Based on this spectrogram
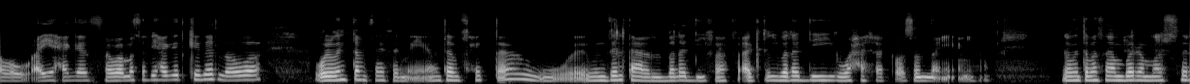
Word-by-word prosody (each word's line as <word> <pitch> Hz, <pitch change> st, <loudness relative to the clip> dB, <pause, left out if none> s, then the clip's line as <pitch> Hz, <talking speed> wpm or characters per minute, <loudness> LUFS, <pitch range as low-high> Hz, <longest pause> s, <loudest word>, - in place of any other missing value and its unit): أو 85 Hz, -1 st, -3 dB
أي 185 Hz, +2 st, +1 dB
حاجة. 185 Hz, 0 st, -3 dB
سواء 180 Hz, 0 st, +1 dB
مثلًا 200 Hz, +2 st, -3 dB
في 210 Hz, -, -2 dB
حاجات 210 Hz, +1 st, 0 dB
كده، 230 Hz, +1 st, +1 dB
اللي 215 Hz, -4 st, -1 dB
هو 210 Hz, +3 st, +3 dB, 0.5 s
ولو 190 Hz, +2 st, +7 dB
أنت 215 Hz, 0 st, +2 dB
مسافر 195 Hz, -3 st, -3 dB
م 170 Hz, -, -5 dB
يعني -, -, -7 dB
لو -, -, -4 dB
أنت 185 Hz, +1 st, -1 dB
في 185 Hz, -2 st, 0 dB
حتة 205 Hz, +5 st, -2 dB
و 190 Hz, -7 st, -3 dB
ونزِلت 195 Hz, +3 st, +1 dB
على 185 Hz, -2 st, +4 dB
البلد 175 Hz, +2 st, 0 dB
دي، 170 Hz, -1 st, -1 dB
ف -, -, -9 dB
فأكل 175 Hz, +1 st, -2 dB
البلد 185 Hz, 0 st, +2 dB
دي 190 Hz, 0 st, 0 dB
وَحَشك 180 Hz, -1 st, -3 dB
أصلًا. 335 Hz, -, +1 dB
يعني 320 Hz, +3 st, -9 dB
ه -, -, -19 dB, 0.7 s
لو 185 Hz, -, +3 dB
أنت 190 Hz, 0 st, +2 dB
مثلًا 195 Hz, 0 st, +3 dB
برَّا 195 Hz, 0 st, +3 dB
مصر 185 Hz, +2 st, -2 dB
190 Hz, 185 wpm, -23 LUFS, 180-200 Hz, 0.7 s, ولو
